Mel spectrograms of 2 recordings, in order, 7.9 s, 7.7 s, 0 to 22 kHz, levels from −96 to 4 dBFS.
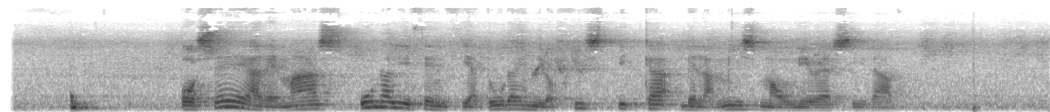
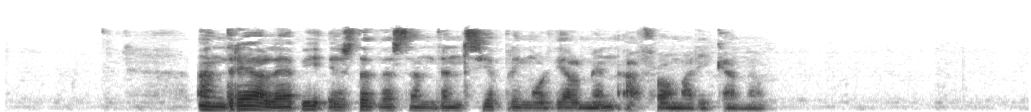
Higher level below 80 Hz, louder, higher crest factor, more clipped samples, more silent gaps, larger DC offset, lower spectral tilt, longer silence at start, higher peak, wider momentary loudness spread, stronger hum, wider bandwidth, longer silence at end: second, -78 dBFS vs -56 dBFS; second, -28 LUFS vs -20 LUFS; about the same, 20 dB vs 20 dB; neither; neither; neither; about the same, -3.5 dB/octave vs -4.5 dB/octave; second, 0.1 s vs 1.5 s; second, -10 dBFS vs -2 dBFS; first, 19 LU vs 14 LU; neither; first, 16 kHz vs 8.2 kHz; second, 0 s vs 2 s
